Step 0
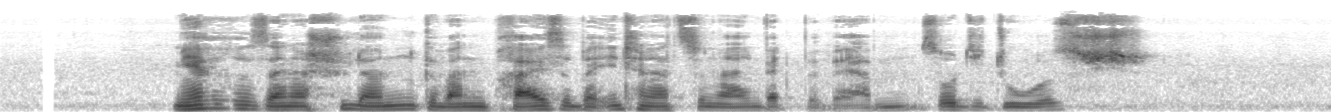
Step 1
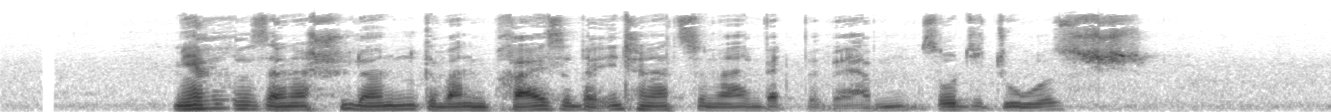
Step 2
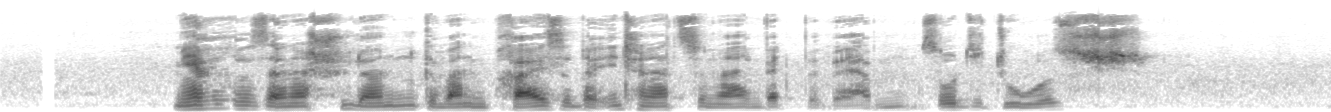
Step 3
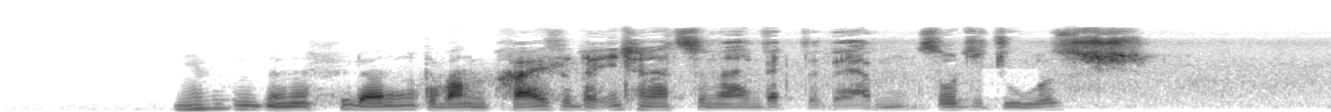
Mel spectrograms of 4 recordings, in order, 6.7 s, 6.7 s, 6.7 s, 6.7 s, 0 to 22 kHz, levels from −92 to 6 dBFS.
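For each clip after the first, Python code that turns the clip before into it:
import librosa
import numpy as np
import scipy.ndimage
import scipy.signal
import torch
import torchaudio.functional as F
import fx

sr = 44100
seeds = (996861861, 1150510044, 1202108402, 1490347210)

y1 = fx.tilt_shelf(x, sr, db=4.0, hz=1200.0)
y1 = fx.vibrato_shape(y1, sr, shape='saw_up', rate_hz=5.1, depth_cents=100.0)
y2 = scipy.signal.sosfilt(scipy.signal.butter(2, 810.0, 'highpass', fs=sr, output='sos'), y1)
y3 = fx.freq_compress(y2, sr, knee_hz=3000.0, ratio=1.5)
y3 = fx.spec_box(y3, sr, start_s=4.91, length_s=0.28, low_hz=530.0, high_hz=1800.0, gain_db=-18)
y3 = fx.filter_sweep_lowpass(y3, sr, from_hz=110.0, to_hz=4500.0, start_s=0.76, end_s=3.38, q=4.8)
y3 = F.gain(torch.from_numpy(y3), 5.0).numpy()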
